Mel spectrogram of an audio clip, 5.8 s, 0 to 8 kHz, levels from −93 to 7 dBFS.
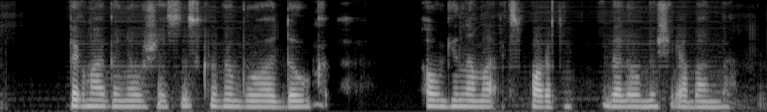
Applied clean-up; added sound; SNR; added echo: neural separator model SepFormer DNS4.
